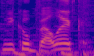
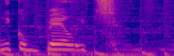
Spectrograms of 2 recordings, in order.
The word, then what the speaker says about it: Niko Bellic: 4 or 5 with Niko Bellic? I'm sorry, let me fix his name, Niko Belic. That's how his name should have been pronounced, but nobody gave a shit.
